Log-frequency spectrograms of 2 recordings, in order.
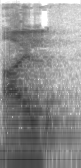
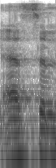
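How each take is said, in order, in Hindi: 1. इस शब्द को s की ध्वनि के बिना बोला जाता है। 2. इस शब्द को s की ध्वनि के साथ बोला जाता है। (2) "इसको कुछ लोग एसल पढ़े होते हैं, ये एसल नहीं है"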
